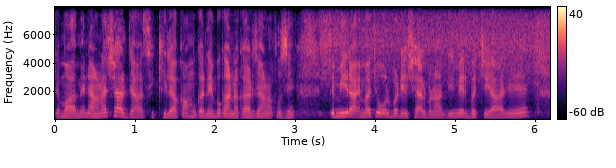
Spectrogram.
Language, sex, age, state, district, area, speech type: Dogri, female, 45-60, Jammu and Kashmir, Samba, rural, spontaneous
